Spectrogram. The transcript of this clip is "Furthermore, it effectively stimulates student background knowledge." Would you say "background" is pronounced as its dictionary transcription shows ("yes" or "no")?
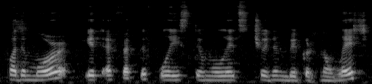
no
